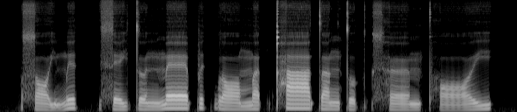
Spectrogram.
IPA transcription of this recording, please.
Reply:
s ɔː˨˩ j m ɪ˥ k̚ | s e˨ j t̪ ɵ˨ n m ɛː˥ p ɪ˥ k̚ l ɔː˨ m ɐ˧ t̚ pʰ aː˥ t̪ ɐ˧ ŋ t̪ ʊ˨ k̚ t͡sʰ œː˨ m pʰ ɔː˨˥ j

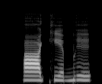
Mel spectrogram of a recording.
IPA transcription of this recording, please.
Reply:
ɑ kʲ ɛ b ɪ

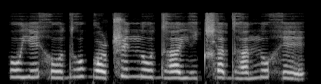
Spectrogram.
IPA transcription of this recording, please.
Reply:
o j e h o dʱ o ɡ ɔ ʈ͡ʂ e n o dʱ ɐ j e̤ t͡ɕʰ ɐ dʱ ɐ n o h e

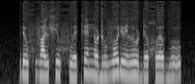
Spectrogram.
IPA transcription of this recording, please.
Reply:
ɾʲ o xʷ v ɑ lʲ x i xʷ e k e n o ɖ u v o ɾʲ ɯ ɪ̯ l u ɖ ɾ i χʷ e ʊ̯ d̪ u

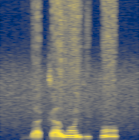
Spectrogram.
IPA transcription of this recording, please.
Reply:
b a˨ k a˨˦ w ɔ̃˦˨ j i˨˦ k ɔ̃˧

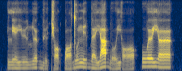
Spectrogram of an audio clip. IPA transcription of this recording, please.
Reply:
lʲ e˧ j y˧ ʎ ø˧ ɡ͡b y˩˧ c ɔ˩˧ k͡p ɔ˩˧ d u˥ n i˥ b ɛ˧ j a˥ b o˩˧ j ɔ˩˧ | w ø˥ j œ˥

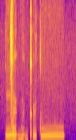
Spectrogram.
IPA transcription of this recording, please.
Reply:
ŋ͡ǀ ɘ ɡ͡b ʉ ɡ kʼ ʉ t uː

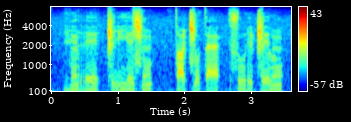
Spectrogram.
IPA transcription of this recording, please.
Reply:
ɦ ẽ˨˥ r e˩˧˩ | ʈ͡ʂ ḭ˨˥ j e˧˩˧ ɕ ũ˨˥ | tˤ ḭ˧˩˧ t͡ɕ o̰˥˨ t æ̰˧˩˧ | s u˩˧˩ ɾ ḭ˩˧˩ ʈ͡ʂ ḛ˧ l ũ˧

